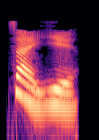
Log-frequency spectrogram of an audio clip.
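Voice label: "再也" Mandarin Chinese; hsk; chinese-flashcards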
